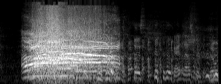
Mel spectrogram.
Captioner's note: everyone screams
